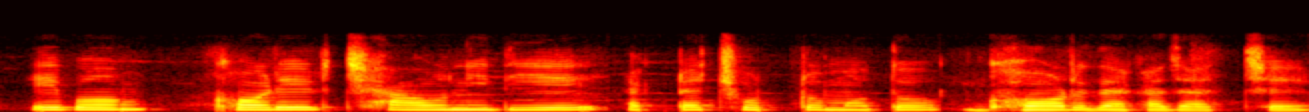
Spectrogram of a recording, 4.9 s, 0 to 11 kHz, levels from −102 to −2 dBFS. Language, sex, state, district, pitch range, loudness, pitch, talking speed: Bengali, female, West Bengal, Dakshin Dinajpur, 220-245 Hz, -26 LUFS, 230 Hz, 120 wpm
